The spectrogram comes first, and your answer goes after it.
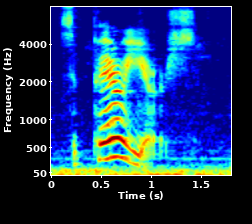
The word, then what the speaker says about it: superiors: Stress is usually on a syllable before the suffix "-ir". So to read it properly, superiors.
